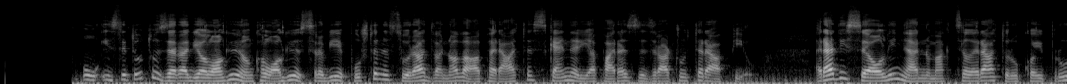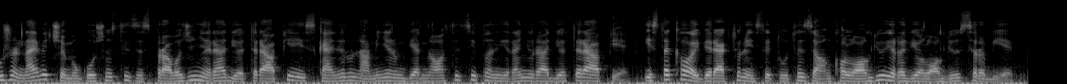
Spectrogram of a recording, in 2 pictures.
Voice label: Serbian news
